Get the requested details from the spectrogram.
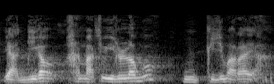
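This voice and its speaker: A man's voice: medium pitch, normal speed, a bit bright, lightly acted. A scornful male Satan who jeers and taunts, put on by a preacher in mid-sermon. The voice stays close to the man's own speaking voice. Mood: mocking. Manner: scornful, jeering. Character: taunting, mocking male Satan whispering accusations.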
